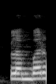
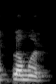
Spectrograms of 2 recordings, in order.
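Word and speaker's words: plumber: उच्चार कॉली असा असतो प्लमर मध्ये बी सायलेंट ठेवायचा आणि प्लमर असा उच्चार होतो आपण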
